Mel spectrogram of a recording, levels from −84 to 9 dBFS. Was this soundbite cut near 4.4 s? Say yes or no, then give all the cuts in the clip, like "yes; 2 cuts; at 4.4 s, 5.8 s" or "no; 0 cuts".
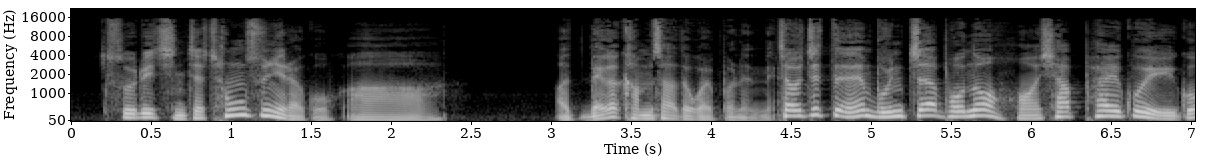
yes; 1 cut; at 4.4 s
